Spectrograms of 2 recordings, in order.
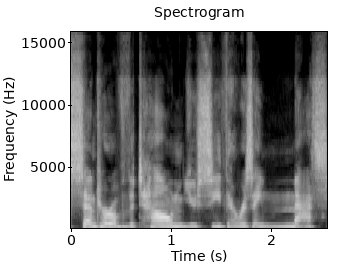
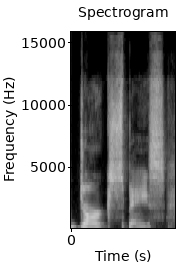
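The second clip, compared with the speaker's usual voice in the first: usual speaking voice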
